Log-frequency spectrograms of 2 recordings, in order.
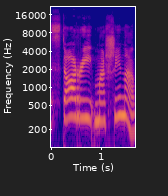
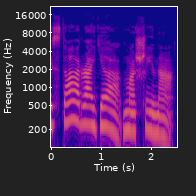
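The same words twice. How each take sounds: First: «Старый машина» quoted louder, as the student said it; student's wrong version. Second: Slow «Старая машина», stressing the feminine ending; corrected form. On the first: Retold or imitated. Teacher quotes the student's wrong adjective. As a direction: repeat the error back. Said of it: "And then he said". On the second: Shown as a demonstration. Teacher slowly models the feminine form. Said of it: "So we need to say".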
